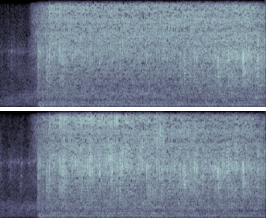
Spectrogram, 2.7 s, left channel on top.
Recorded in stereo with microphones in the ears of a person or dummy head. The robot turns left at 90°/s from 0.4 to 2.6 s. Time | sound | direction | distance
0.4 | a running tap | 5° right | 1.4 m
